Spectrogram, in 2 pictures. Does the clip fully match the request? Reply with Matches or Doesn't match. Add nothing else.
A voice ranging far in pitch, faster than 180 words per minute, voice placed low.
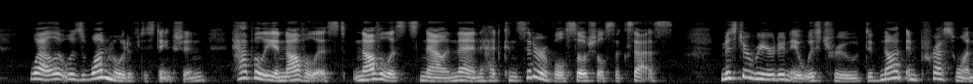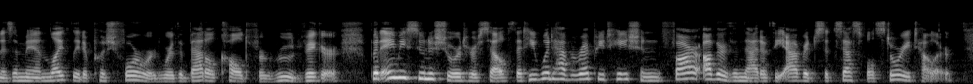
Doesn't match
